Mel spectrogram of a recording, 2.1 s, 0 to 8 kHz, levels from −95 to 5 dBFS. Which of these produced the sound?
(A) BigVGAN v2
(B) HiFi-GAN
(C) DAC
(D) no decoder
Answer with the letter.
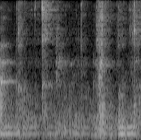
B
